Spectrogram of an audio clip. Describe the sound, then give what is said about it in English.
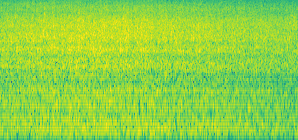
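A steady, continuous rush of water pouring over a long green monument wall into a recessed lawn space fills the scene evenly with dense hiss and no voices or breaks. “As you walk down the ramp into this recessed space, the sound of the traffic fades, and all you hear is the sound of the water pouring over the monument.”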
